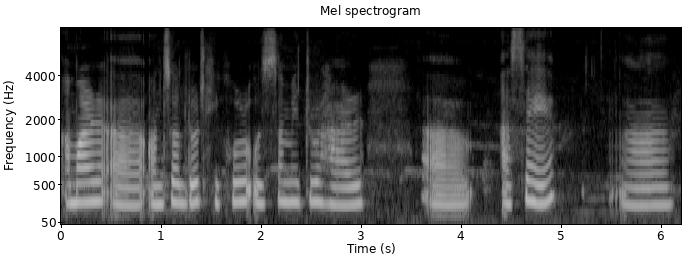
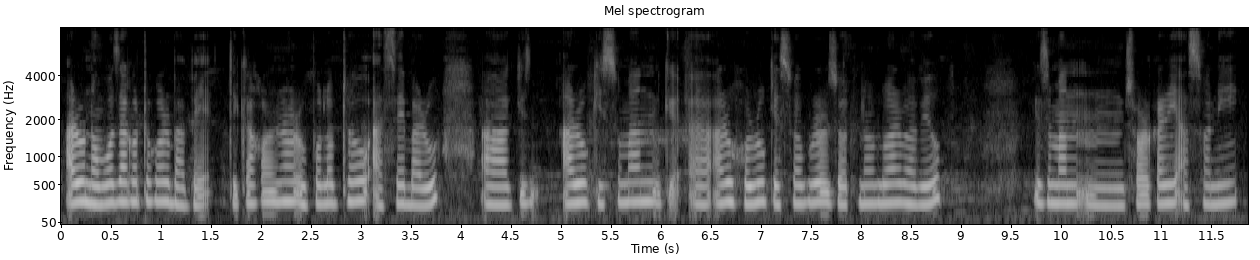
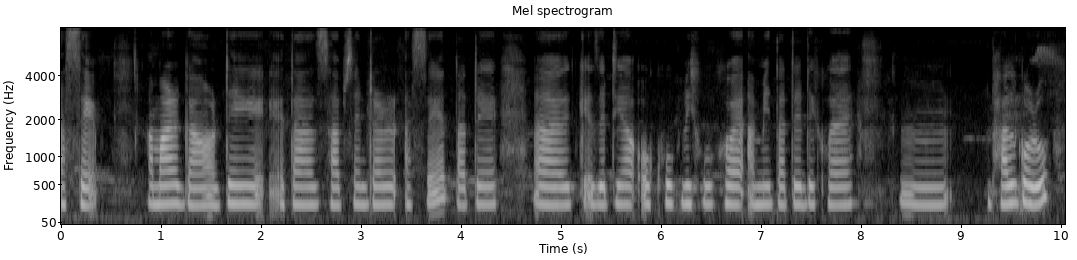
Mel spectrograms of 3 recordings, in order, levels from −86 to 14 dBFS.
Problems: constant background noise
